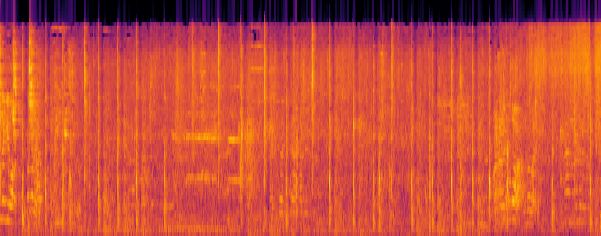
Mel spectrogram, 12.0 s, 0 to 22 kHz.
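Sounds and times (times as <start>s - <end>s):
cleaver chopping on wooden block: 4.4s - 10.0s.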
